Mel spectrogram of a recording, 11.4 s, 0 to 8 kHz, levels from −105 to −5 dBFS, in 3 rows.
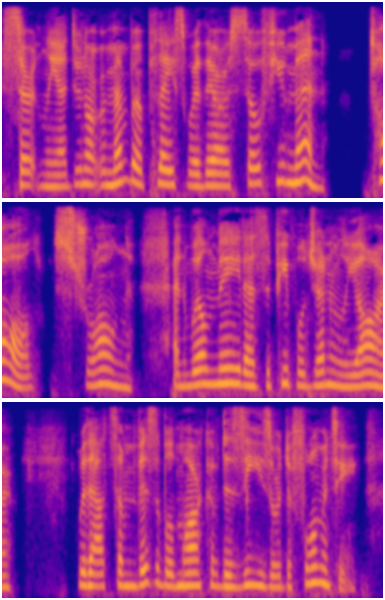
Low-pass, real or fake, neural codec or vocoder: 7.2 kHz; real; none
